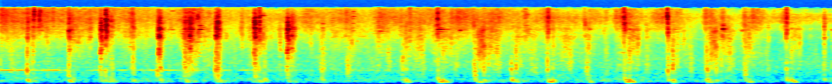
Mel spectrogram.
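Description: Footsteps walk steadily through grass.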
